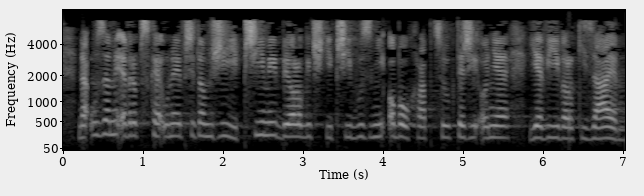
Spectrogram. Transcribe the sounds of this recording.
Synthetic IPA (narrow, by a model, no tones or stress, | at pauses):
naʔuːzɛmɪʔɛvɾo̞pskɛːʔunɪjɛpr̥ɪt̪o̞mʒɪjiːpr̥iːmɪbɪo̞lo̞ɡɪt͡ʃciːpr̝̥iːbuzɲiːʔo̞bo̞wxlapt͡suːkt̪ɛr̝iːʔo̞ɲɛjɛviːvɛlkiːzaːjɛm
